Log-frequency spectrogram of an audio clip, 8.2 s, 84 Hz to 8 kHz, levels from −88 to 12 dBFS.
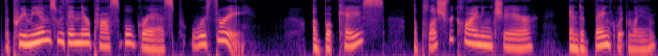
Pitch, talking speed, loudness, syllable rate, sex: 205 Hz, 130 wpm, -18 LUFS, 4.2 syllables/s, female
